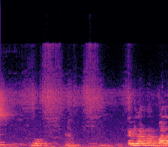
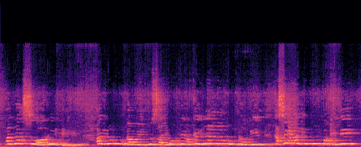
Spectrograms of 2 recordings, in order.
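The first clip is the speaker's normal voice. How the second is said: higher, tearful voice with a sob at the end; tearful apology; 6 semitones higher than usual. Retold or imitated. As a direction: retell the apology as you hold back tears. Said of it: "pati ako umiyak".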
